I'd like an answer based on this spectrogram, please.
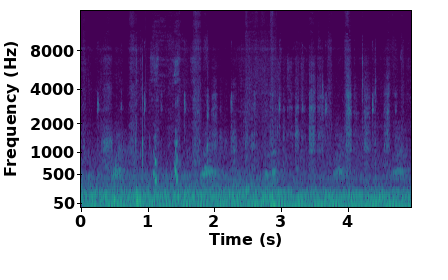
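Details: Chow Chow; panting; excitement about going out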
